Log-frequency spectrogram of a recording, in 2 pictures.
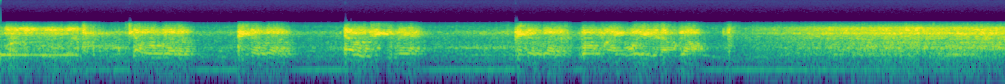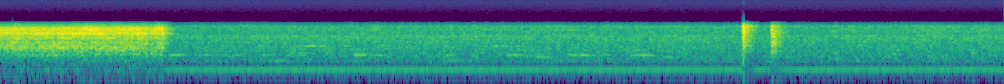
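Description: A radio receiver hums low and steadily.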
